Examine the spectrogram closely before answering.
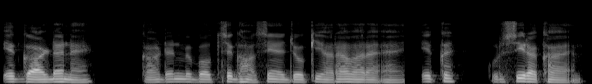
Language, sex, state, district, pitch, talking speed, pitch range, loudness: Hindi, male, Rajasthan, Nagaur, 120 Hz, 190 wpm, 110-125 Hz, -26 LUFS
